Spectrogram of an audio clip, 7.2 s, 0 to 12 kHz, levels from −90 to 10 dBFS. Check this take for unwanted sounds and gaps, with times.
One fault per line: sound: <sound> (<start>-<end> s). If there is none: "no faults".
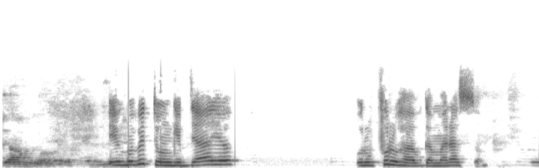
no faults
